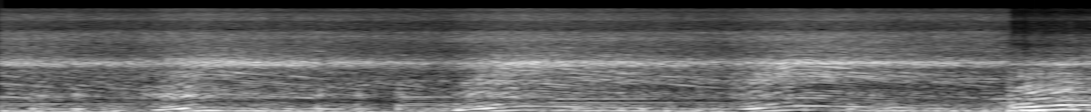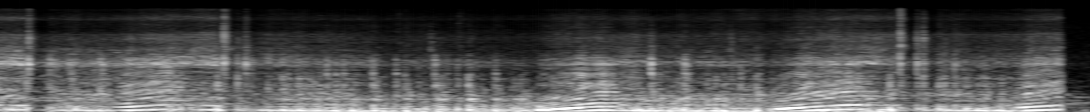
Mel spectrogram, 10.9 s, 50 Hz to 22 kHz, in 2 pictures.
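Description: BMW M2's turbocharged straight-six being revved in quick blips, about eight of them, each rising and falling in pitch and dropping back to idle in between.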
